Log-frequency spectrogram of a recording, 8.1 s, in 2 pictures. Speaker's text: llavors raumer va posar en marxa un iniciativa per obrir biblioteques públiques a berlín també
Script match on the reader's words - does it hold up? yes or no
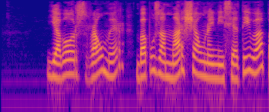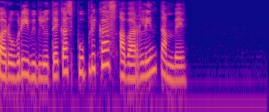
no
